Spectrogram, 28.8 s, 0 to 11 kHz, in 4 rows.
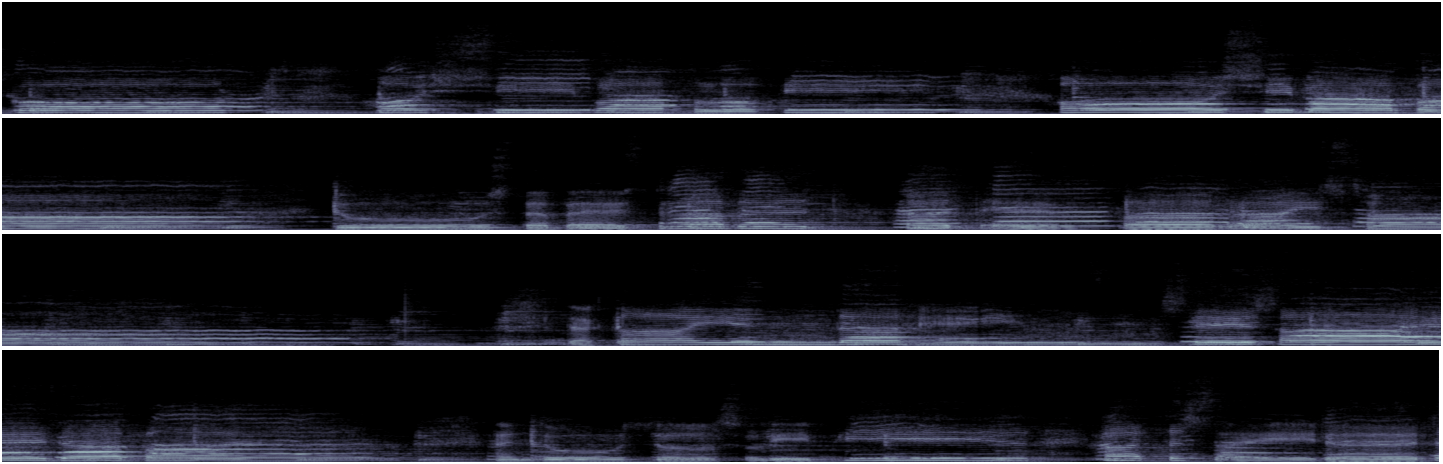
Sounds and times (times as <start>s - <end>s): Lullaby: 0.0s - 28.7s.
